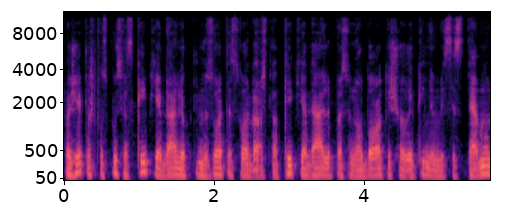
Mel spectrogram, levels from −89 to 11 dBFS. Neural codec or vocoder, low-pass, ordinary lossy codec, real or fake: codec, 44.1 kHz, 3.4 kbps, Pupu-Codec; 10.8 kHz; Opus, 32 kbps; fake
